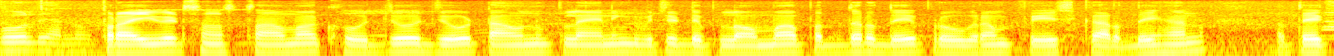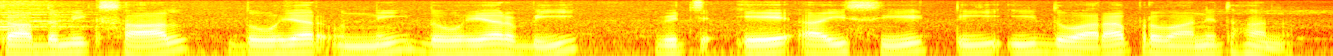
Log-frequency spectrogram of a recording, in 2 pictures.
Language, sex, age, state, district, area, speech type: Punjabi, male, 18-30, Punjab, Hoshiarpur, rural, read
